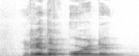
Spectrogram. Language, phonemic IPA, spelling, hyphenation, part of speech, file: Dutch, /ˈrɪ.dərˌɔr.də/, ridderorde, rid‧der‧or‧de, noun, Nl-ridderorde.ogg
- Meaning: 1. chivalric order, order of knighthood 2. knighthood (decoration)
